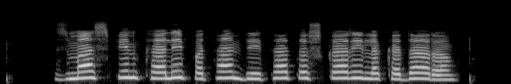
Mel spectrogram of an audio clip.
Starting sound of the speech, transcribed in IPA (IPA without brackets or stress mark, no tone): z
